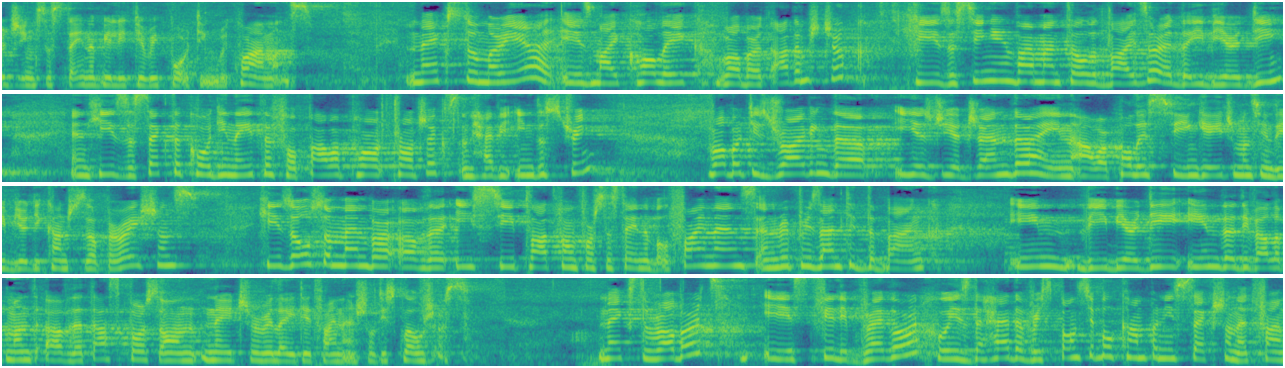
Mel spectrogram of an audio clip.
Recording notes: panel discussion from the CEE Sustainable Finance Summit 2022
